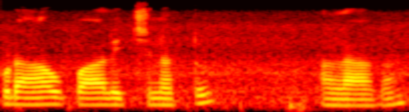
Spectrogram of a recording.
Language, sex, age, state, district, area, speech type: Telugu, male, 45-60, Andhra Pradesh, West Godavari, rural, spontaneous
